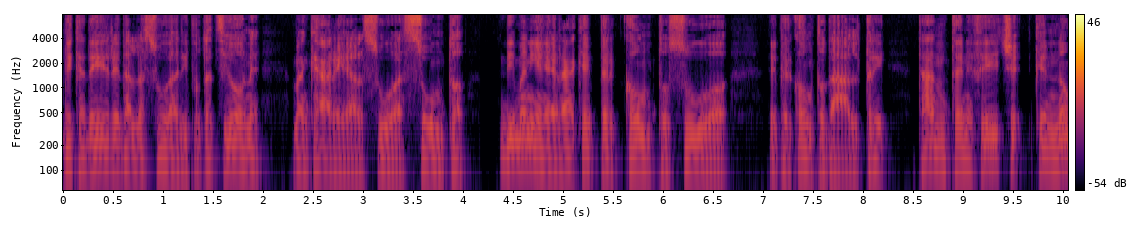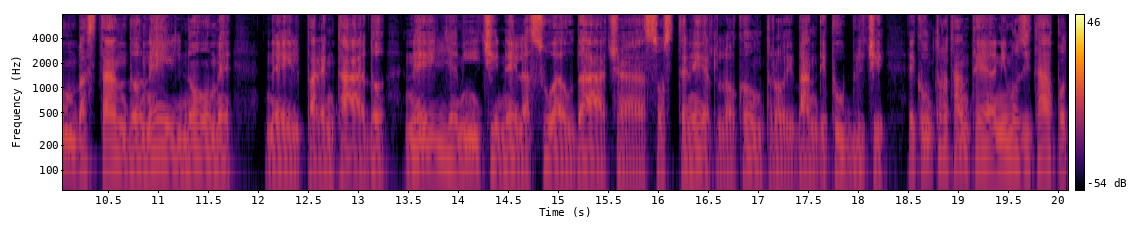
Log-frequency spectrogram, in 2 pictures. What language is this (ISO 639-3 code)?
ita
